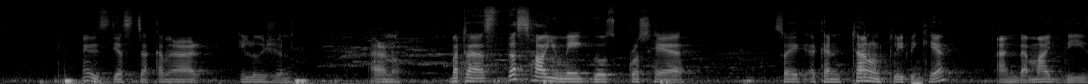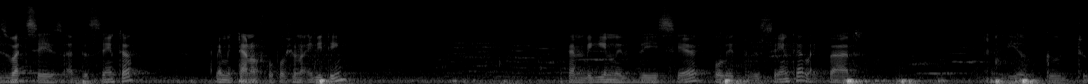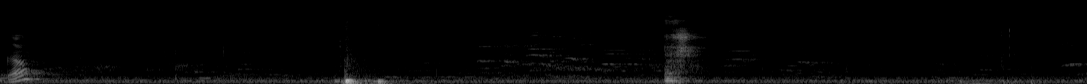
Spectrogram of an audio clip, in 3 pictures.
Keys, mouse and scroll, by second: 0.1 click, 0.6 Tab, 1.4 1, 1.8 alt+click, 2.5 click, 3.0 shift+click, 3.8 KP_Decimal, 4.4 scroll down 1, 5.0-5.4 scroll down 1, 6.3 click, 6.7 shift+click, 7.1 shift+click, 8.2 click, 8.5 click, 9.6 click, 10.6 click, 11.6 g, 12.8 right click, 13.3 o, 14.0 g, 15.1 right click, 15.9 KP_7, 17.2 click, 18.1 g, 18.7 click, 19.3 Tab, 19.6 scroll down 1, 20.2 scroll down 1, 20.9 alt+a, 21.0 `, 25.4 Tab, 31.8 KP_7.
